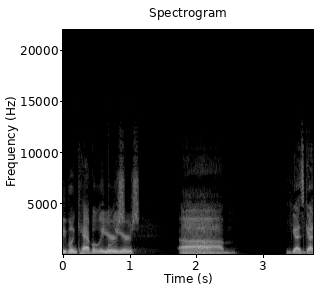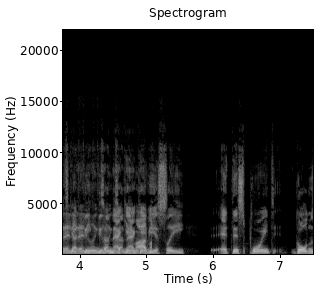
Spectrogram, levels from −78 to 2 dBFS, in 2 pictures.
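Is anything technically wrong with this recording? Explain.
Yes. From 0.68 s to 5.08 s the speech carries a doubled audio track: a second, full-band copy runs roughly 200 ms behind the original at about the same level. The likely cause is the signal being picked up again through a slower path, or two out-of-step copies left in an edit. The result is a slapback-like echo with no decay or room colour, switching on and off abruptly at those boundaries.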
